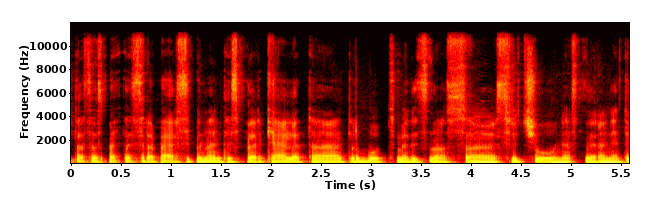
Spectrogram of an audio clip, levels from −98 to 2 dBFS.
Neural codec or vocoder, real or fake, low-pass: codec, 44.1 kHz, 7.8 kbps, Pupu-Codec; fake; 10.8 kHz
